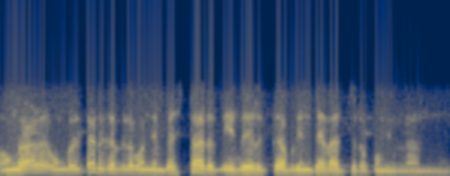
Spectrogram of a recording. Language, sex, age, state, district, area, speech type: Tamil, male, 18-30, Tamil Nadu, Perambalur, rural, conversation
